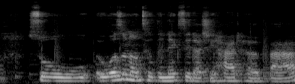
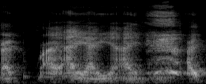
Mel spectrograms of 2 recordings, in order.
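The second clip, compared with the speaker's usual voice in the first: stammering, breathless whisper; choked whisper; 4 dB quieter than usual. Real, not acted. New mother overcome before the birth memory, whispered. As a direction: barely get the words out.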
